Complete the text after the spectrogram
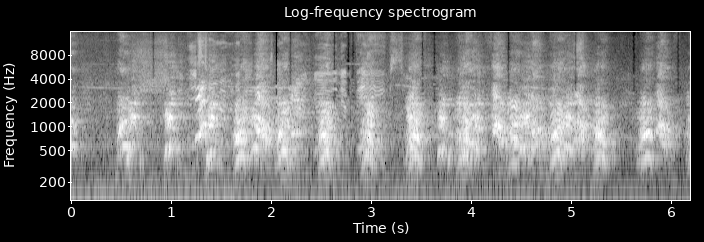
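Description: A woman talks with animation close by, outdoors.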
